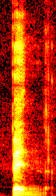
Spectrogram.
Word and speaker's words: peine: EI, c'est toujours et. Scène, peine.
